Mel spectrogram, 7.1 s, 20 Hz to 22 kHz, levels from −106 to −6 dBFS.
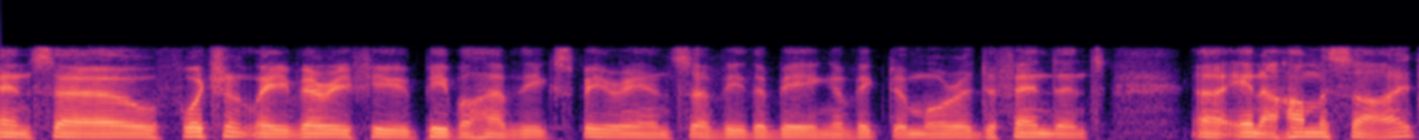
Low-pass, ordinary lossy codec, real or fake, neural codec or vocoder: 5.4 kHz; Opus, 24 kbps; real; none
